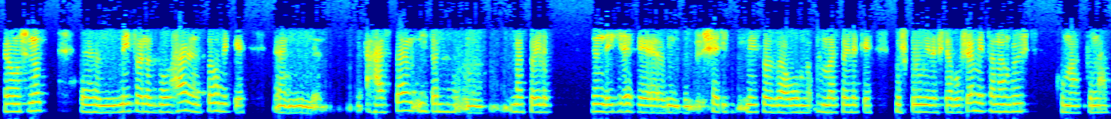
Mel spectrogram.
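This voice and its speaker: Afghan dari woman, psychologist, flat even voice, lots of ums and pauses, tinny phone line. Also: fairly low pitch. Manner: hesitant, many pauses and fillers. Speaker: psychologist guest. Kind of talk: phone interview on radio.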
